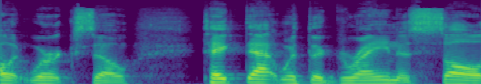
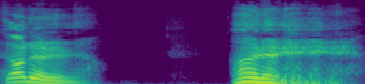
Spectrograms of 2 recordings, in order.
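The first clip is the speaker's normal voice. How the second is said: put-on wrestling promoter voice; 2 semitones higher than usual. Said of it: "Gets in his Vince McMahon voice".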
